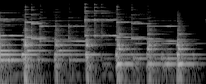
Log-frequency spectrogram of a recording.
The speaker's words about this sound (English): They're doing bell practice. They do it every Thursday night. How thrilling.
